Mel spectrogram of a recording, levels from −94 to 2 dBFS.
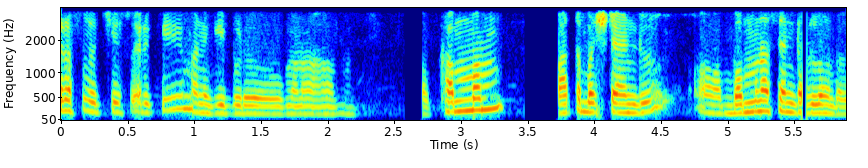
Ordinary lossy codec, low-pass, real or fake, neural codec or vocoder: none; 3.6 kHz; real; none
